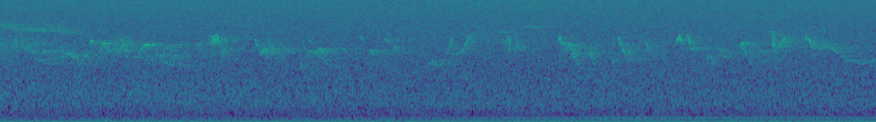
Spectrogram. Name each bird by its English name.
Orange-crowned Warbler, Black-headed Grosbeak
